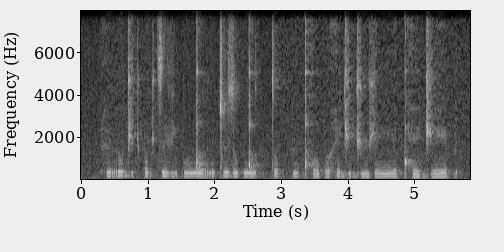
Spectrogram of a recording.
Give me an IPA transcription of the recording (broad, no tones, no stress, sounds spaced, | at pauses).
h ʉ r u d͡ʒ ɨ t͡ʃ p o t͡ʃ t͡s ɨ vʲ ʉ p u ŋ͡ǃ o r ʉ ǀ ʉ z u p ŋ͡ǃ u tː o pː ʉ ǃʰ o p o h e d͡ʒ ɨ d͡ʒ ʉ ʃ e nː e ǃʰ e d͡ʒ e p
